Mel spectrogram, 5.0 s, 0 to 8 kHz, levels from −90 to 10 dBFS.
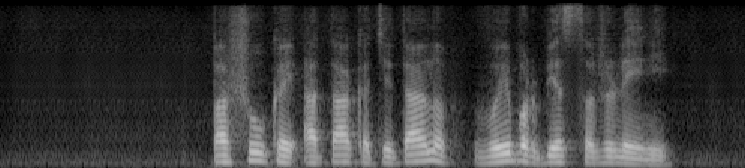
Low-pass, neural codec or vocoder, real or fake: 7.2 kHz; codec, 24 kHz, 0.5 kbps, DualCodec; fake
